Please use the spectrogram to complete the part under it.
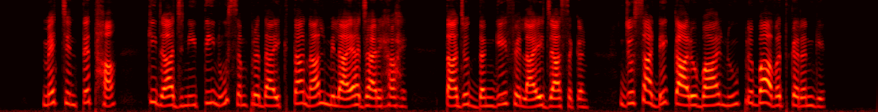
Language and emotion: Punjabi, fearful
